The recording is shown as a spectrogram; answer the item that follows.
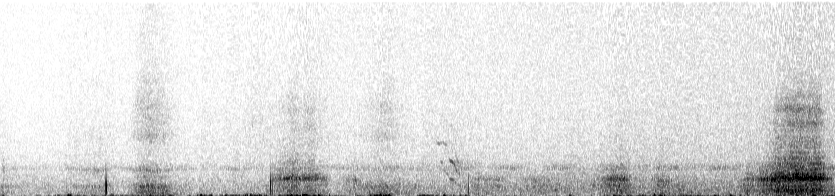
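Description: Faint breathing close to a clip-on microphone, with light handling sounds and a couple of small clicks as hands unwind a tapered monofilament fly-fishing leader.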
